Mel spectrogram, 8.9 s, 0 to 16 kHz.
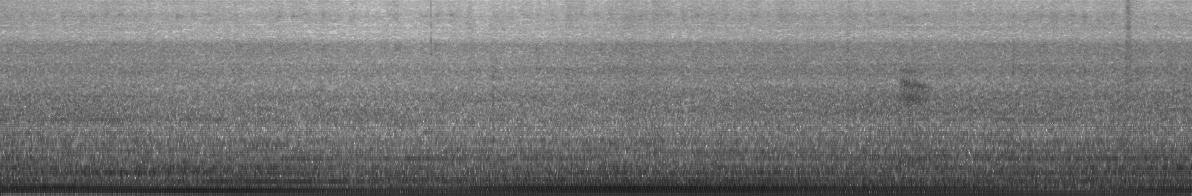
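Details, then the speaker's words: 1991 Mercedes 190E just after lifter replacement, first start with lifters not yet fully filled: smooth even idle, steady low hum, no valvetrain tapping; normal idle. "these lifters even not fully not fully uh filled no noise not even properly filled up lifters"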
